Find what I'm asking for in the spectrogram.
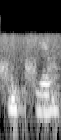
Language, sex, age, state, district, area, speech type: Hindi, female, 60+, Uttar Pradesh, Azamgarh, urban, conversation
